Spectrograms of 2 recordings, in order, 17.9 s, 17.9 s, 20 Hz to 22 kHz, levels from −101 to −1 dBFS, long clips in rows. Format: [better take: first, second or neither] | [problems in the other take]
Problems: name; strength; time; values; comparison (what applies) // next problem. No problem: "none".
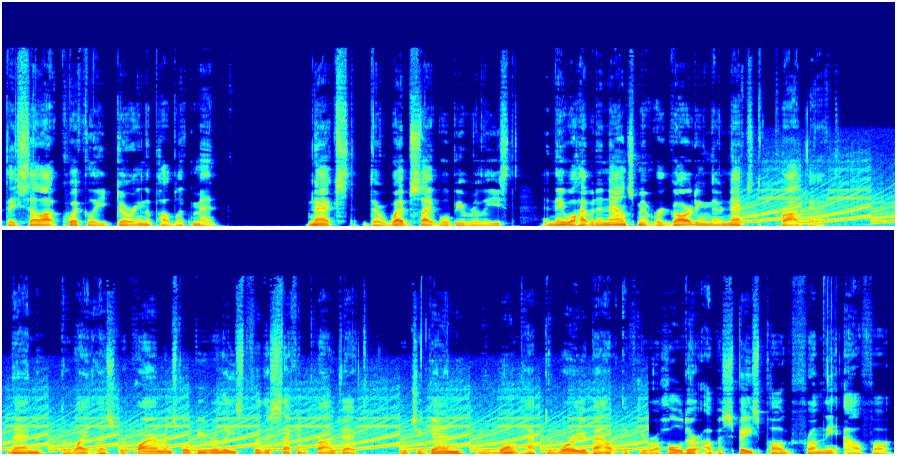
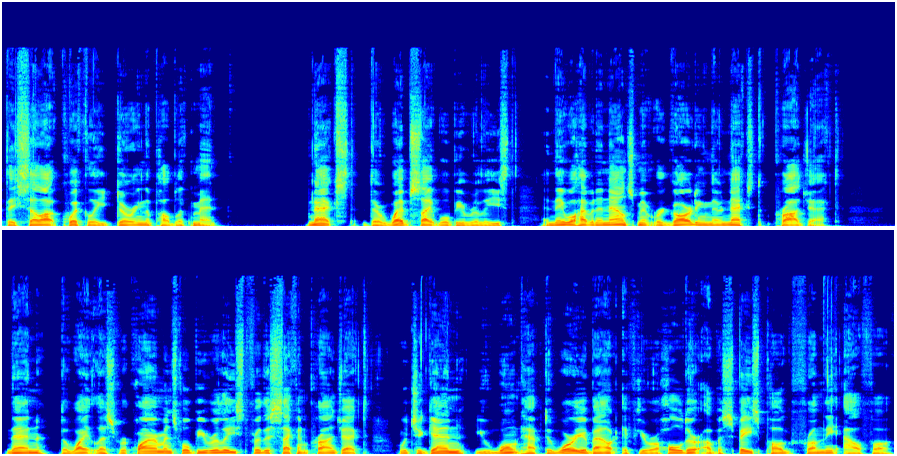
second | siren; noticeable; from 7.5 to 15 s; peak 6 dB below the speech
